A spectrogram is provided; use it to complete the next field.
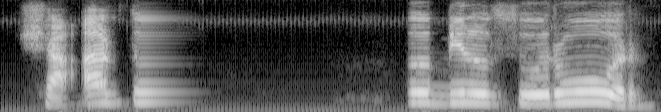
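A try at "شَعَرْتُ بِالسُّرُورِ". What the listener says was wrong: Bis sin samsiyah. Sya'artu bis surur. Sya'ar.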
